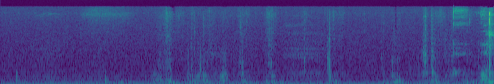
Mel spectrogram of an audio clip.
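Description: Plastic trim clicks and rattles as it is pried loose by hand.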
